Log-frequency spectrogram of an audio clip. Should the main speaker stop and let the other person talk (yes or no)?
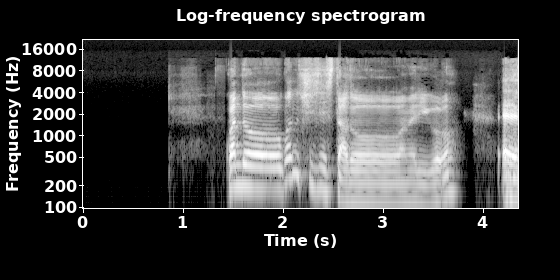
yes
